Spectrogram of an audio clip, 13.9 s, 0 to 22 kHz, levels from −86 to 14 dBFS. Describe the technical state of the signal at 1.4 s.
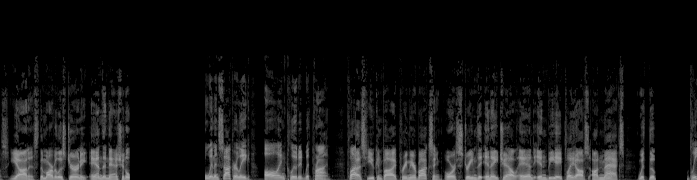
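At 1.4 s the speech signal is intact, with no audible technical fault at that moment.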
